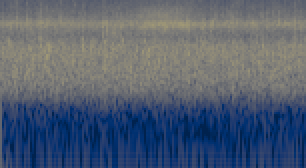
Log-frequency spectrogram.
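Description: Canned applause from a life skills training CD inside a video game, a dense, even wash of clapping that holds steady throughout at a fairly loud level, with no voices.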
